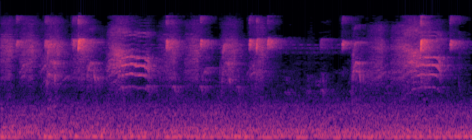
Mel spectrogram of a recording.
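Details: Raspy, insistent begging buzzes from a young woodpecker being fed, delivered in quick pulses about three per second, pausing briefly near the middle, low rumble behind.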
